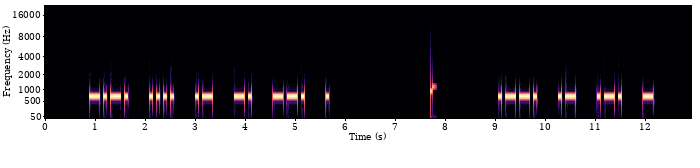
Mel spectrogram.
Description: Morse code, heard as a keyed tone, about 17 wpm, spaced as for 12 wpm, 700 Hz. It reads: CHANGE PART
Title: 2x Character Spacing - Top 300 Words - 17wpm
